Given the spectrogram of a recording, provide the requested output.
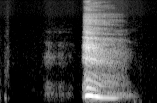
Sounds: Sigh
